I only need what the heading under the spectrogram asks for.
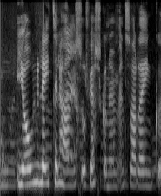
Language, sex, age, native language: Icelandic, female, 13, Icelandic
